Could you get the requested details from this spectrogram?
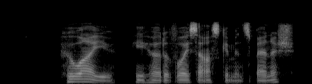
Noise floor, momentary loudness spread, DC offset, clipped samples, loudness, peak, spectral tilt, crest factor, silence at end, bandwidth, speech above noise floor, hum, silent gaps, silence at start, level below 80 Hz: -75 dBFS; 17 LU; under 0.1%; under 0.1%; -31 LUFS; -12 dBFS; -1.5 dB/octave; 22 dB; 0.2 s; 8.2 kHz; 41 dB; none; none; 0.6 s; -76 dBFS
